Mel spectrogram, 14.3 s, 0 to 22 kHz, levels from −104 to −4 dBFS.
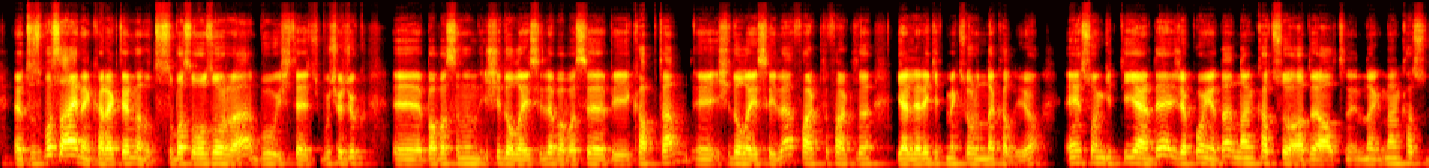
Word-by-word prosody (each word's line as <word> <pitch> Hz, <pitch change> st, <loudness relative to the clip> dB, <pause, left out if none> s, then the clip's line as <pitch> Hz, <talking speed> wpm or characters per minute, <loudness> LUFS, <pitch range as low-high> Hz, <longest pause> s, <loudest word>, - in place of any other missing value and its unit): Ya, 115 Hz, -, 0 dB
Tsubasa 135 Hz, +8 st, +5 dB
Aynen, 170 Hz, 0 st, +6 dB
karakterin 125 Hz, +2 st, +3 dB
adı 110 Hz, -4 st, -5 dB
Tsubasa 130 Hz, +4 st, +3 dB
Oozora. 125 Hz, -2 st, 0 dB
Bu, 125 Hz, -1 st, -7 dB
işte, 120 Hz, -1 st, 0 dB
iş 115 Hz, -, -13 dB
bu 130 Hz, -, -11 dB
çocuk, 135 Hz, +1 st, -3 dB, 0.2 s
eee, 115 Hz, -1 st, +2 dB
babasının 125 Hz, 0 st, -1 dB
işi 130 Hz, +2 st, -3 dB
dolayısıyla 120 Hz, +2 st, +1 dB
babası 115 Hz, +1 st, +1 dB
bir 110 Hz, 0 st, -1 dB
kaptan, 125 Hz, +3 st, -5 dB
eee, 120 Hz, 0 st, 0 dB
işi -, -, -3 dB
dolayısıyla 120 Hz, +4 st, +1 dB
farklı 125 Hz, -7 st, -4 dB
farklı 125 Hz, -1 st, -5 dB, 0.2 s
yerlere 120 Hz, +1 st, +5 dB
gitmek 130 Hz, 0 st, -5 dB
zorunda 125 Hz, 0 st, -3 dB
kalıyor. 100 Hz, -4 st, -7 dB, 0.3 s
En 145 Hz, +1 st, +1 dB
son 145 Hz, -1 st, 0 dB
gittiği 135 Hz, +1 st, -7 dB
yer 130 Hz, -3 st, +5 dB
de 165 Hz, 0 st, 0 dB
Japonya'da 135 Hz, +2 st, 0 dB
Nankatsu 140 Hz, +2 st, -1 dB
adı 115 Hz, 0 st, 0 dB
altı 110 Hz, -1 st, -3 dB, 0.2 s
N 120 Hz, 0 st, -4 dB
Nankatsu 130 Hz, -1 st, -6 dB
125 Hz, 165 wpm, -27 LUFS, 120-135 Hz, 0.3 s, Aynen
